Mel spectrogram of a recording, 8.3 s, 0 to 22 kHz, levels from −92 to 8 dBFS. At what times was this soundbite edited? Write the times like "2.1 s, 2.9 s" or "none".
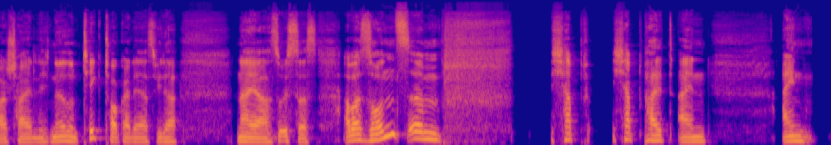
6.5 s

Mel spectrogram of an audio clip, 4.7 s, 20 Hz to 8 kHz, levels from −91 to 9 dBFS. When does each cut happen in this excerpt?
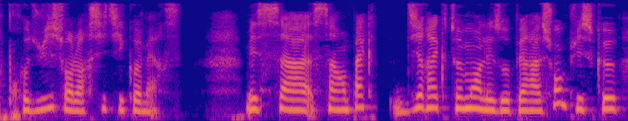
2.0 s, 2.8 s

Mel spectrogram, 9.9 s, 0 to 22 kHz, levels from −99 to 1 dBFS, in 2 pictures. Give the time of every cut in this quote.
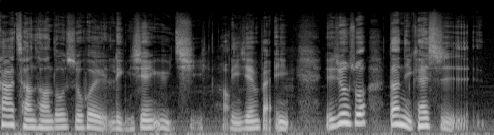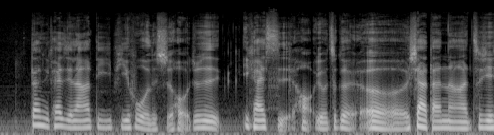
2.3 s

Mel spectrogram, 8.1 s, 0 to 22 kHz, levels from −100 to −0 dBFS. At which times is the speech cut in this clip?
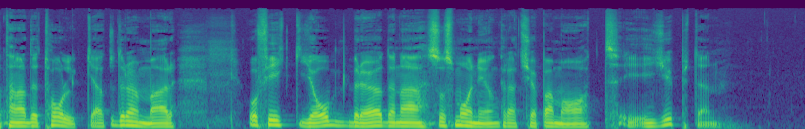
1.1 s, 3.5 s, 5.0 s

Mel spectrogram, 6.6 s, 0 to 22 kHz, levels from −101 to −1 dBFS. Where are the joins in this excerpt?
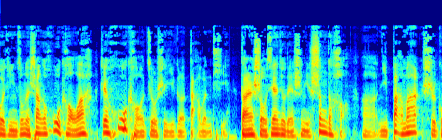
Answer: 1.4 s, 3.5 s, 5.3 s

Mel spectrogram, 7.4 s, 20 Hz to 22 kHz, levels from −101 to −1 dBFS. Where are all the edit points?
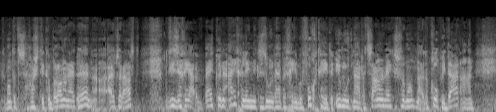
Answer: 1.1 s, 2.5 s

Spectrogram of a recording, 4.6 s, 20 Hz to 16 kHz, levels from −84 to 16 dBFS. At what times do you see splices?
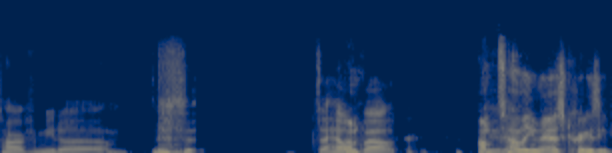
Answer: none

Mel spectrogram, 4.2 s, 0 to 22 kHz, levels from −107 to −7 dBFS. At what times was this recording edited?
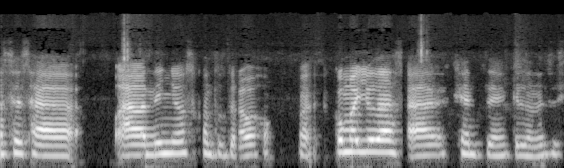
2.4 s, 3.0 s

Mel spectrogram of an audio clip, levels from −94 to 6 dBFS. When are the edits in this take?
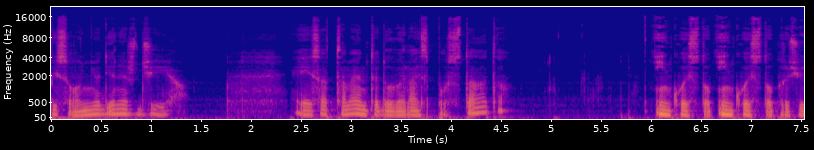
6.6 s

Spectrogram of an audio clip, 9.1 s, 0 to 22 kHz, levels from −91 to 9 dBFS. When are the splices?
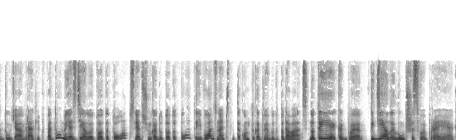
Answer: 2.6 s

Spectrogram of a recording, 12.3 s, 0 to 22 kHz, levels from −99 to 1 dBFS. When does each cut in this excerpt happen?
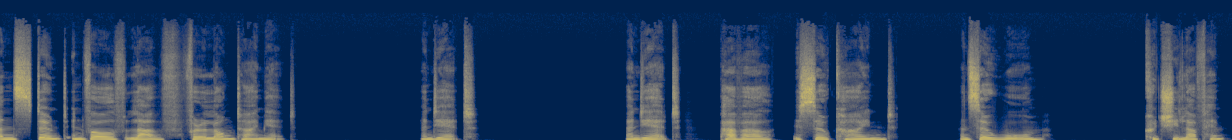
none

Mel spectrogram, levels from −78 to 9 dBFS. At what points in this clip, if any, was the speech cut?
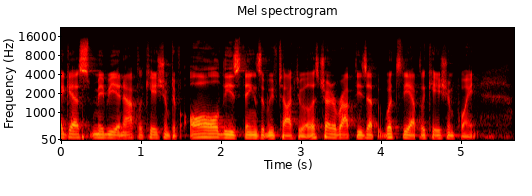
1.4 s, 4.0 s

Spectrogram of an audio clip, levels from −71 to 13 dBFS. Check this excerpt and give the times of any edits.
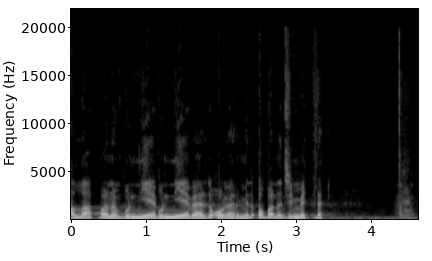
1.1 s, 2.0 s, 2.8 s

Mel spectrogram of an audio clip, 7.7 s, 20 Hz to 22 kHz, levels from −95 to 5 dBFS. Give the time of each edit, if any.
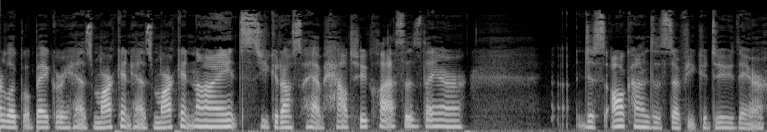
1.3 s

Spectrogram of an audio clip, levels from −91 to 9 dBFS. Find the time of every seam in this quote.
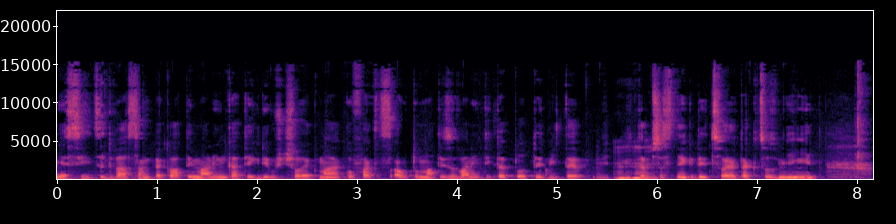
4.4 s, 4.9 s, 6.8 s

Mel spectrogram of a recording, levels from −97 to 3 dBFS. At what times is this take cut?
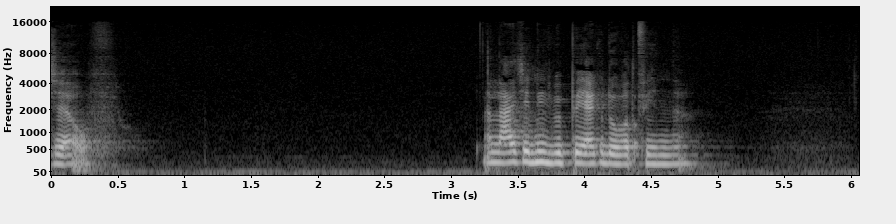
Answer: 4.4 s

